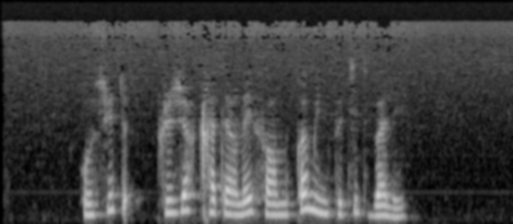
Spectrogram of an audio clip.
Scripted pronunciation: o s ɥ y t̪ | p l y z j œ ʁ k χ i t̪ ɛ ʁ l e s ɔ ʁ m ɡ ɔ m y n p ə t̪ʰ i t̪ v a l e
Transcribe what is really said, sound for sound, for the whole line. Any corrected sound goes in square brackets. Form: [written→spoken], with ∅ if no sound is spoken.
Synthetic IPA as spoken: o s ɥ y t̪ | p l y z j œ ʁ k χ [i→a] t̪ ɛ ʁ l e [s→f] ɔ ʁ m [ɡ→k] ɔ m y n p ə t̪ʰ i t̪ v a l e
